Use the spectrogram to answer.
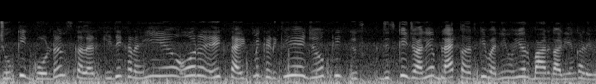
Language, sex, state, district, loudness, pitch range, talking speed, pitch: Hindi, female, Chhattisgarh, Bilaspur, -21 LUFS, 290-405 Hz, 310 wpm, 380 Hz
